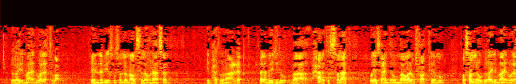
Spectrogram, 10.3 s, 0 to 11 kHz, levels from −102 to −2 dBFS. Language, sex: Arabic, male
